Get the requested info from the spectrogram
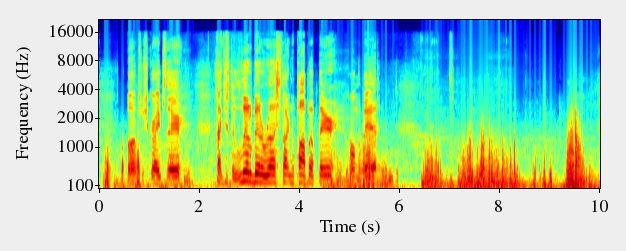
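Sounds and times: wind buffeting microphone: 0.0 - 10.0
footsteps: 5.9 - 8.3.

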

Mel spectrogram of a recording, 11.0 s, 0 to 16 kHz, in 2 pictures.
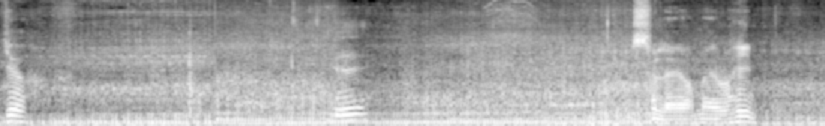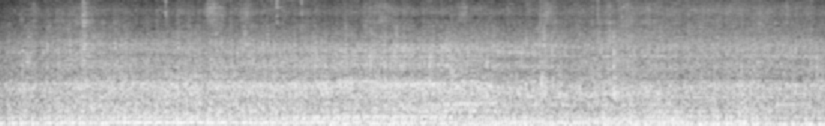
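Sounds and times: motorcycle engine idling: 0.0 - 9.4.

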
